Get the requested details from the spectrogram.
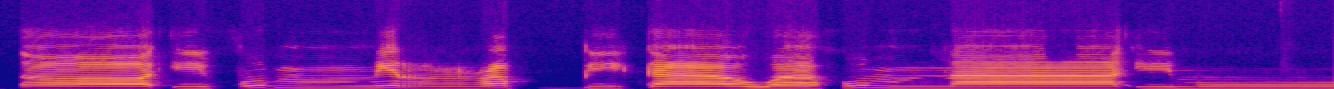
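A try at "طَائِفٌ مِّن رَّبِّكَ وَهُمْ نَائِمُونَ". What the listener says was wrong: Bagus tapi kayaknya pendek di sini ya nih. Fatafa 'alaiha ta'ifum mir rabbika wa hum naimun.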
